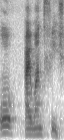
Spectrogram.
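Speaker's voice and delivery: ordinary delivery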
